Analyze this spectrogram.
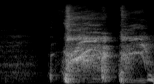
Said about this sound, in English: Pardon me, I don't have a cough button, okay?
